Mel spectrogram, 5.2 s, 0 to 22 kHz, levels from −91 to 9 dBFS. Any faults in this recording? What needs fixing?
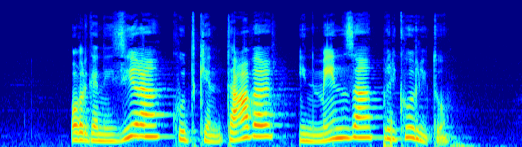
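Corrupt frames were decoded twice. An error at 2.71 to 2.74 s peaks near -30 dBFS. A louder error at 3.89 to 3.93 s peaks near -10 dBFS. Flipped bits misplaced energy across roughly two or three frames each. Adding error checking would let damaged frames be concealed rather than played.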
